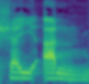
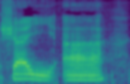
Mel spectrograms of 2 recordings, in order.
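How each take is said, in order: First: The word ends with a short a and n. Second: The word ends in a lengthened a vowel. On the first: The speaker calls it wrong. "Jangan dibaca syai'an" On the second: The speaker calls it right. "dipanjangkan dua harokat"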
